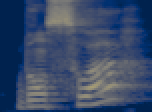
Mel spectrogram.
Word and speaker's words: bonsoir: O is nasalized and N is not pronounced. Bonsoir. Bonsoir.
